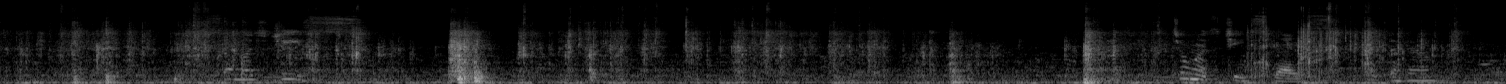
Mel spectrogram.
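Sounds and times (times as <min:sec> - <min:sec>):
packages knocking on shelves: 0:04.5 - 0:06.2.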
